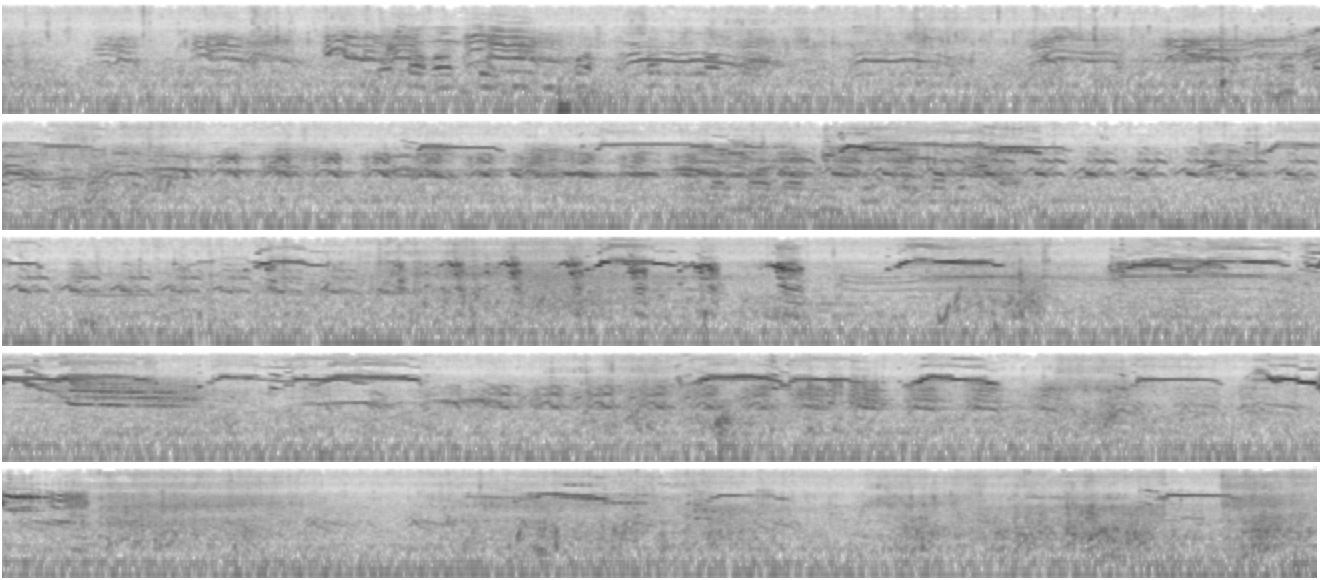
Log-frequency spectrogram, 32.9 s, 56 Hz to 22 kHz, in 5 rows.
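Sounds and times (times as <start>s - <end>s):
Atlantic seagulls calling at a fishing port: 0.0s - 32.9s
voices at a fishing port: 0.5s - 26.2s.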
